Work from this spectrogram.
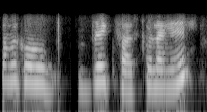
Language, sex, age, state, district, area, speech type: Nepali, female, 18-30, West Bengal, Kalimpong, rural, conversation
